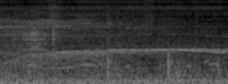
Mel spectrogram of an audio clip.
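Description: Quiet low background ambience with a single faint, steady high tone held throughout, rising slightly in pitch.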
